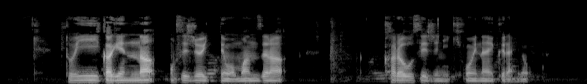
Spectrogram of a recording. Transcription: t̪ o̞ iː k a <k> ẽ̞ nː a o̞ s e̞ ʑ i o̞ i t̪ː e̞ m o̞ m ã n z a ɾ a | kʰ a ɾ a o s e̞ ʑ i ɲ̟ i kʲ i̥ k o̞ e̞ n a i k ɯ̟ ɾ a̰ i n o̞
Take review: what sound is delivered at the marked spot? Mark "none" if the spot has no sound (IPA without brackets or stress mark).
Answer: ɡ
